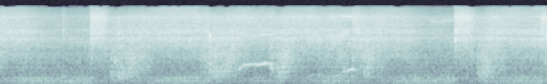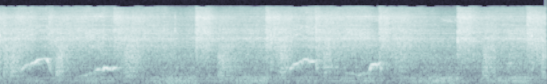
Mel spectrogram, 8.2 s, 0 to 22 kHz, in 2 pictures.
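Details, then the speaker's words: Newly built vertical test steam boiler, about 45 minutes after firing, safety valve set: loud steady steam hiss with repeating pump-stroke chirp; feed pump cycling normally, raised water level 2 inches in about a minute though lines seem slightly restricted. "think that the lines are a little bit restricted, but it does pump good. We raised the water level 2 in in maybe a minute."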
